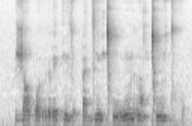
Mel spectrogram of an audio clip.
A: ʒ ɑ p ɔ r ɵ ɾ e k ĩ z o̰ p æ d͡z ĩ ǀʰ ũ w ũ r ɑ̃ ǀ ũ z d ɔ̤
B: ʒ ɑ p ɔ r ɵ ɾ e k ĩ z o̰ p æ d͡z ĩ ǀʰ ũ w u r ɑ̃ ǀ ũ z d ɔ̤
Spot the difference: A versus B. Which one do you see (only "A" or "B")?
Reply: A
